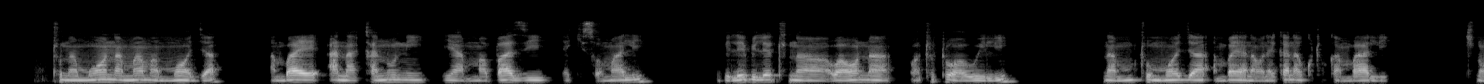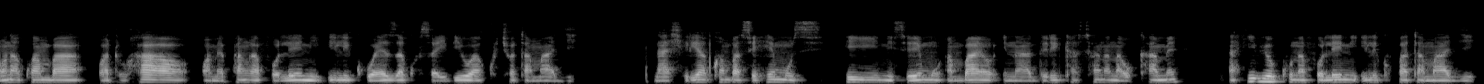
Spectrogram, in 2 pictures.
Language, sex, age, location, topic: Swahili, male, 18-24, Nakuru, health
